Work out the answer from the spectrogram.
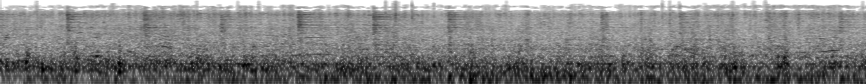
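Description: Open railroad passenger car rolling along the track: a steady rumble, with irregular clicks as the wheels pass over rail joints.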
